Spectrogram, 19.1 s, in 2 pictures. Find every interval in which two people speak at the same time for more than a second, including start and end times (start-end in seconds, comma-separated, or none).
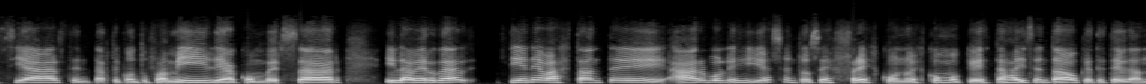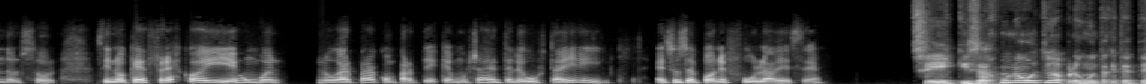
none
